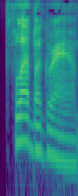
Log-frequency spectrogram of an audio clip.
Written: phlebogram

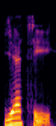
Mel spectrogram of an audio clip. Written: yeti

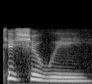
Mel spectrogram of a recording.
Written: tissuey

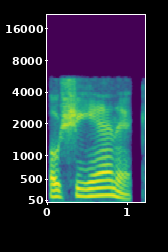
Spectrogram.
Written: oceanic

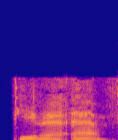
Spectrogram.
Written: Peiraievs

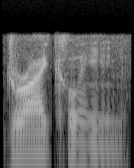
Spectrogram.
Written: dry-clean

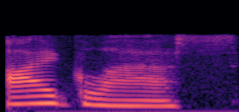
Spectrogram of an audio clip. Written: eyeglass

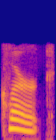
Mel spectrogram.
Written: clerk

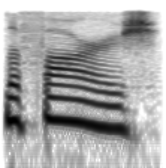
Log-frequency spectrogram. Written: La Farge

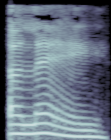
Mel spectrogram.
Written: allayer

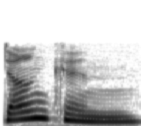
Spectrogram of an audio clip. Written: Duncan

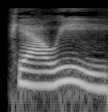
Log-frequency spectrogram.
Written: piaui

